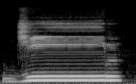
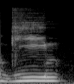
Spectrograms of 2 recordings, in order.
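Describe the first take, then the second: First: The word begins with a J sound. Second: The word begins with a hard G sound. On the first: The speaker calls it right. "In the Quran, it's pronounced as Jim" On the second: The speaker calls it wrong. "it is incorrect to pronounce it as Gim with a G, G sound"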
